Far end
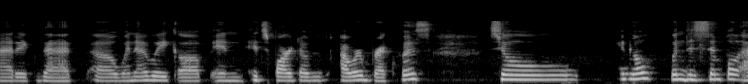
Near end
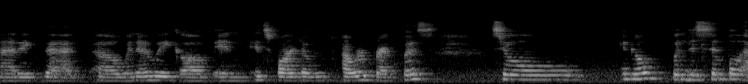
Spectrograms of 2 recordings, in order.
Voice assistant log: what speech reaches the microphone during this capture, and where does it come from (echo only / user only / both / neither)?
echo only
